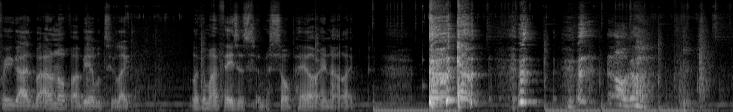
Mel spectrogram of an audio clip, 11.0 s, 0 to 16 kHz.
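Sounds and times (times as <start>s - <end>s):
man coughing and gagging: 6.4s - 9.9s.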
